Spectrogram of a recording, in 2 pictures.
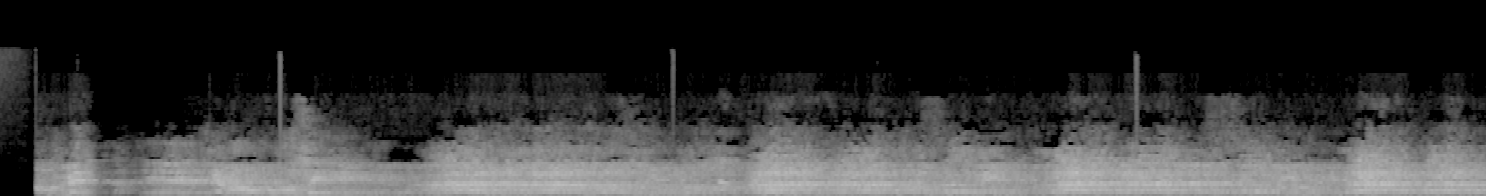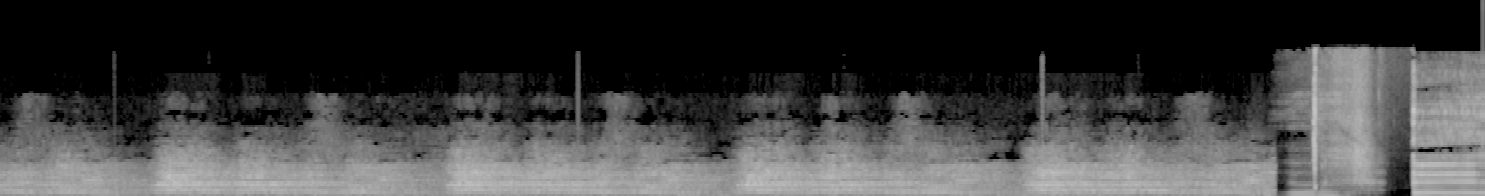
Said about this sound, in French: c'est le Parlement iranien tous les députés sont là, ça montre l'état du pays, qui crie mort à Israël. Écoutez cette séquence.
